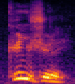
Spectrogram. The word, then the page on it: künzhül: Xyzyl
